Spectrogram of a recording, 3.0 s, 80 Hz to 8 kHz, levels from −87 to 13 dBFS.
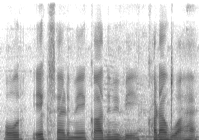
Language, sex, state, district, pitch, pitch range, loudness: Hindi, male, Uttar Pradesh, Saharanpur, 130 Hz, 120-135 Hz, -20 LUFS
